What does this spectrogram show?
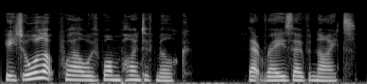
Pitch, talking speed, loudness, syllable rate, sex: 200 Hz, 210 wpm, -19 LUFS, 5.3 syllables/s, female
